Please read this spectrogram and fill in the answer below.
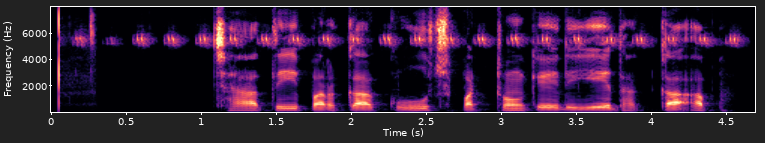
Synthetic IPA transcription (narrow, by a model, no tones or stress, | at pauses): t͡ʃʰaːt̪ipəɾkakuːt͡ʃʰpəʈʰːõkelɪed̪ʱəkːa̰ʔɐp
